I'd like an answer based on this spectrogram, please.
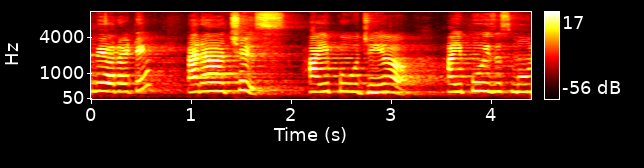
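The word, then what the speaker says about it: Arachis hypogaea: Arachis hypogea.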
